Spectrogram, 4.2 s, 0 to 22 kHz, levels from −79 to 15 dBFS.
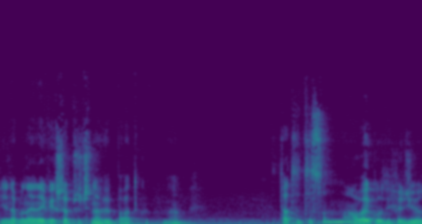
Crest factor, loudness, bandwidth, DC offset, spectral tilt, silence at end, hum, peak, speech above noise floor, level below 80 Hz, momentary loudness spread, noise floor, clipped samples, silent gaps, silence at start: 18 dB; -26 LUFS; 12.5 kHz; under 0.1%; -6 dB/octave; 0 s; none; -8 dBFS; 23 dB; -52 dBFS; 12 LU; -48 dBFS; under 0.1%; none; 0 s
